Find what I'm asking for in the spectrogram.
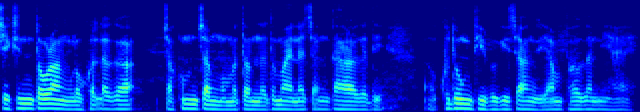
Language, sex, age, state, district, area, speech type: Manipuri, male, 30-45, Manipur, Kakching, rural, spontaneous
